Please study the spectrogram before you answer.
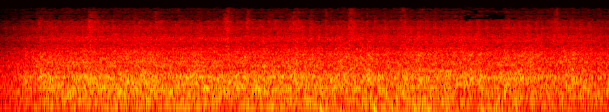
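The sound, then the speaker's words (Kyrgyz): Trains arrive at the railway station in Kant, a steady, loud rolling rumble with a faint rhythmic clatter of wheels that carries on without pause. “Кант шаарындагы темир жол бекетине поезддер тынымсыз келип келет.”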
